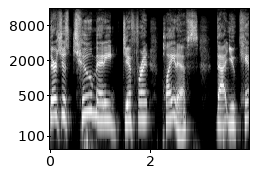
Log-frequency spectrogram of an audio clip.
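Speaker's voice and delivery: high, whiny put-on voice. Mimicking a man's biggest legal argument: mock whining voice. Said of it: "I don't know why I'm doing this whining voice for him".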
